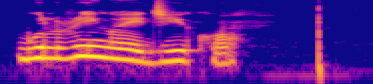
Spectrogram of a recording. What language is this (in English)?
Luo (Kenya and Tanzania)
